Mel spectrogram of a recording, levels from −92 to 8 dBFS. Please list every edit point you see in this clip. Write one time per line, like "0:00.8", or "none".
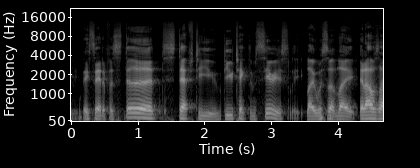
0:02.2
0:03.8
